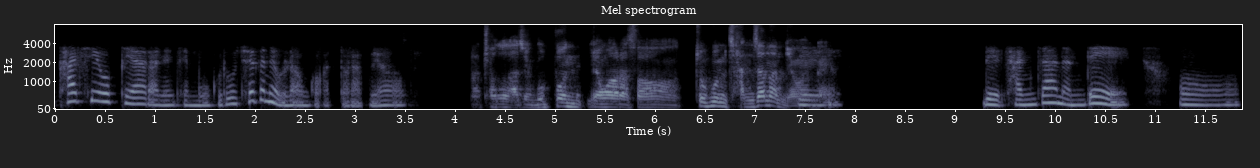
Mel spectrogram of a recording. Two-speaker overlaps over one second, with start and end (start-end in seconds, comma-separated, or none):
none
